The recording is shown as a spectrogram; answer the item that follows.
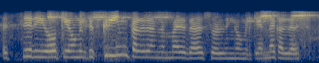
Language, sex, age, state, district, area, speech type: Tamil, female, 18-30, Tamil Nadu, Pudukkottai, rural, conversation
